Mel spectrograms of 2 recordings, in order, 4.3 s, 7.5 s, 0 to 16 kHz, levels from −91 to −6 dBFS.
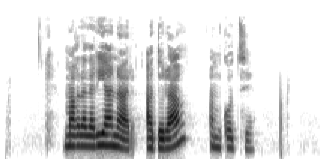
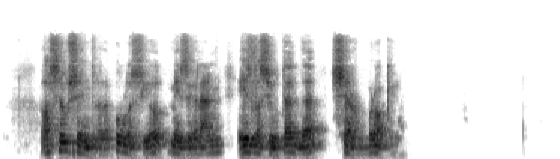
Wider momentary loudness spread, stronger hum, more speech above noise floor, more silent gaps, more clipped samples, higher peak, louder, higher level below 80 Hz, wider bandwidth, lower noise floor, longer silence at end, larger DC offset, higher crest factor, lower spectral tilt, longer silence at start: first, 20 LU vs 7 LU; neither; first, 53 dB vs 39 dB; neither; neither; about the same, -4 dBFS vs -2 dBFS; about the same, -19 LUFS vs -18 LUFS; second, -72 dBFS vs -56 dBFS; first, 10.5 kHz vs 8 kHz; first, -71 dBFS vs -57 dBFS; second, 0.95 s vs 2.15 s; neither; about the same, 18 dB vs 18 dB; first, -6.5 dB/octave vs -5 dB/octave; first, 0.85 s vs 0.55 s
